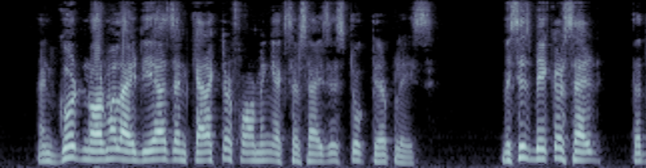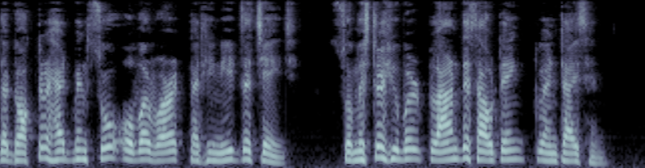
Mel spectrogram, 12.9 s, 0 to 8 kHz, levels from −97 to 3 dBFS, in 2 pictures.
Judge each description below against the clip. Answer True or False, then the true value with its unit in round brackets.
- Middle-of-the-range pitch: True (150 Hz)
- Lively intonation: False (2.8 semitones)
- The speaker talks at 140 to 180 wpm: True (165 wpm)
